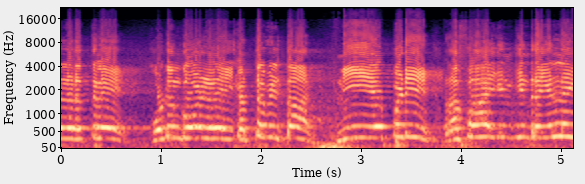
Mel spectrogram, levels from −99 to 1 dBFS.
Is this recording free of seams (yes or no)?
no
